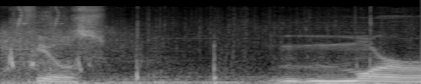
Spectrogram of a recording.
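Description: A flaming sword whooshes through the air.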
